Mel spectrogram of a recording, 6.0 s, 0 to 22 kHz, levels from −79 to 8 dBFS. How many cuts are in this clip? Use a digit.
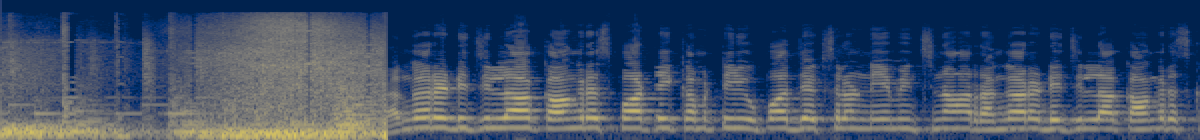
1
